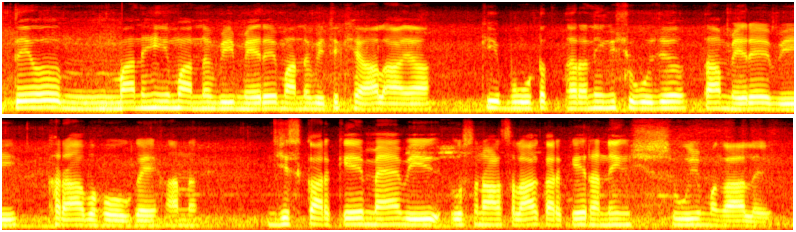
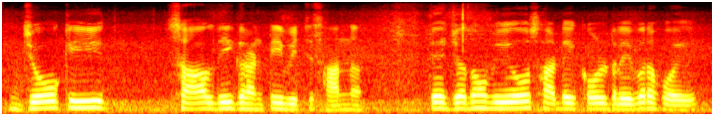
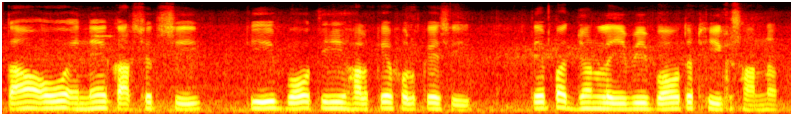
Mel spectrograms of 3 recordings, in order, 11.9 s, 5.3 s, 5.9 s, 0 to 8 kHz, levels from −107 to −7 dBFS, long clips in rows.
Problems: none marked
